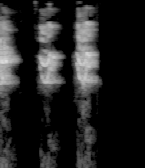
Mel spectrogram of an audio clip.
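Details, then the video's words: Female ultramarine grosbeak giving three short, high chirps, each around a fifth of a second, spaced evenly with brief silences between; no other sounds. "FÊMEA DE AZULÃO - PIADO E CHAMADO"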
